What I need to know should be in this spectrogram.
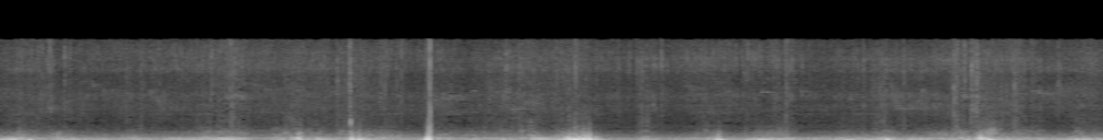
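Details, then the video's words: Many bees at the entrance of a wild beehive in the daytime in autumn make a dense, steady hum, with individual buzzes swelling and fading as insects fly close. "Wild Bee Hive in the Daytime - ambient sound and mushrooms"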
